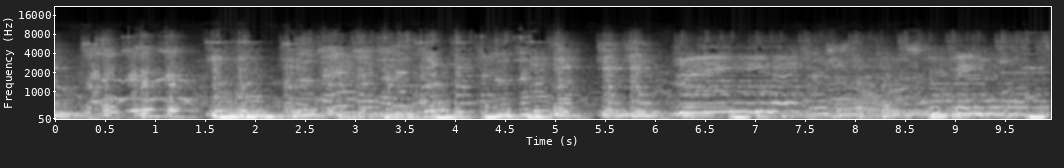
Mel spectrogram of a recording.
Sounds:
Singing, Music of Latin America, Music

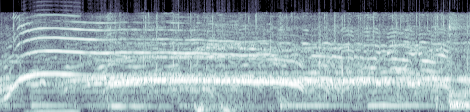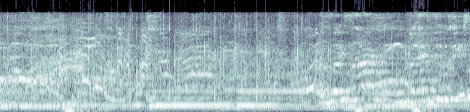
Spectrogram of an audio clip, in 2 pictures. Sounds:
Music, Speech

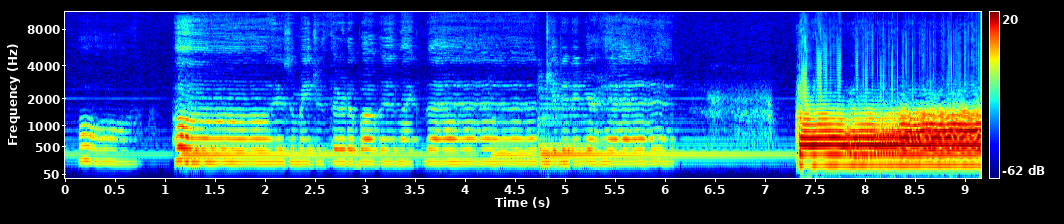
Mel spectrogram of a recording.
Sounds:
playing trombone

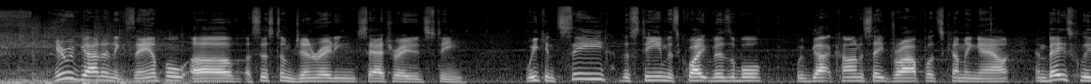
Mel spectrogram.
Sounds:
Music, Speech

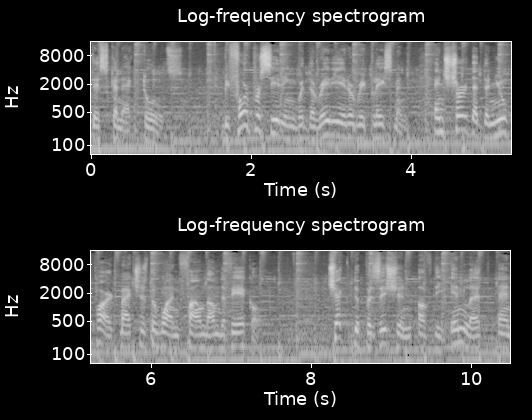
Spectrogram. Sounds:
Speech, Music

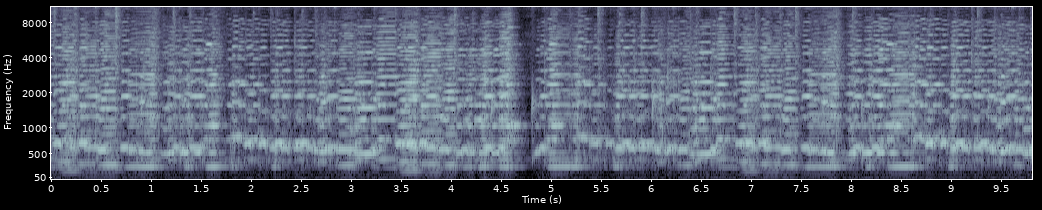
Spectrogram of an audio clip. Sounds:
Music

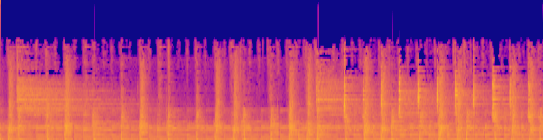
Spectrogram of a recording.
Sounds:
Music

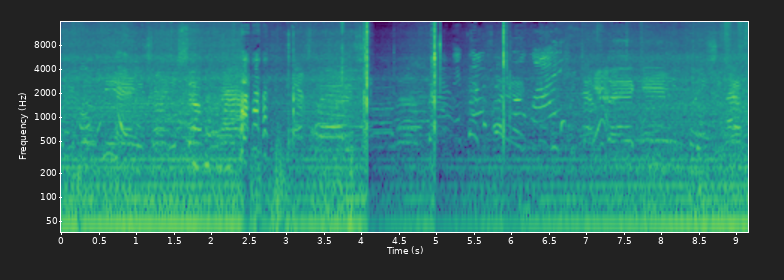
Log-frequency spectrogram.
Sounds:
Male singing, Speech

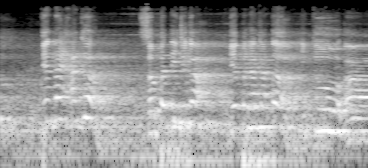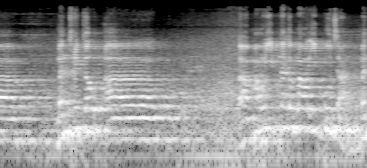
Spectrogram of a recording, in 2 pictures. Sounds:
Speech

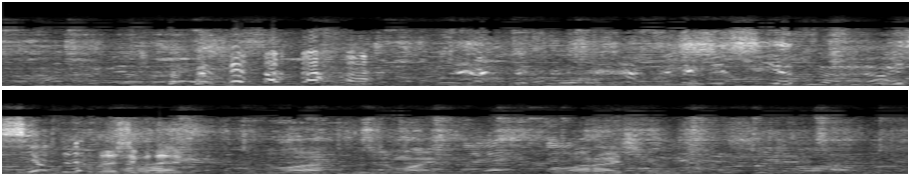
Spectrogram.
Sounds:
Speech, Music

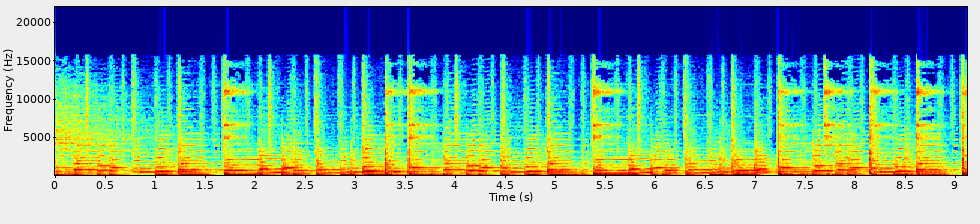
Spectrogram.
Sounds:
Music

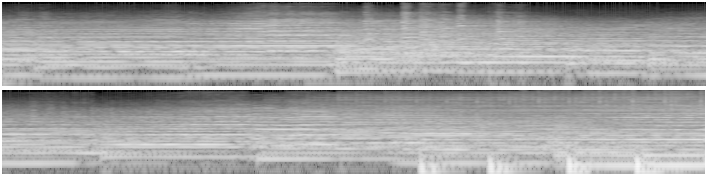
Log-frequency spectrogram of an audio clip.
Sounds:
Orchestra, Music

